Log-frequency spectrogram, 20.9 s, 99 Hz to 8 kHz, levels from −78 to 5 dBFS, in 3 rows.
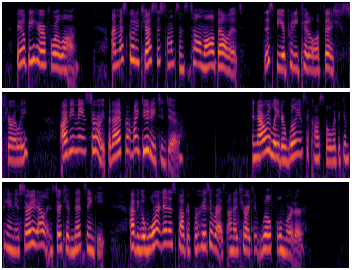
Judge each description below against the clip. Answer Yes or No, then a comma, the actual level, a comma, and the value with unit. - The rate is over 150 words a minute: Yes, average, 200 wpm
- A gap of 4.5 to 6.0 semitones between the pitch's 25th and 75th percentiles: Yes, average, 5.1 semitones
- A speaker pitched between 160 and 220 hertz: No, very high, 290 Hz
